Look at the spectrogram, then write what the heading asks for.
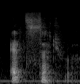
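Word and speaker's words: et cetera: It is almost always found abbreviated to etc, full stop, in writing, but it is always pronounced in full, etc.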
